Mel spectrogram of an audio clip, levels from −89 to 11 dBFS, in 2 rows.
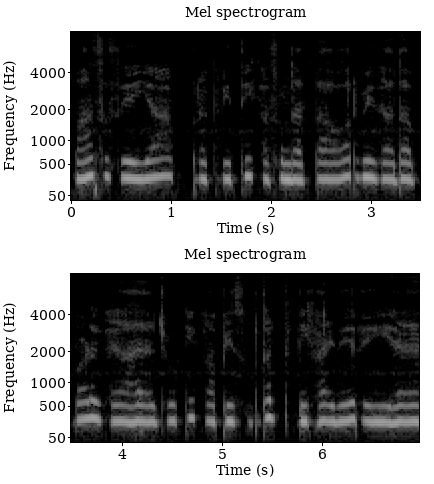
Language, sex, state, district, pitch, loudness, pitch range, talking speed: Hindi, female, Jharkhand, Jamtara, 260 Hz, -37 LUFS, 255-280 Hz, 190 wpm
